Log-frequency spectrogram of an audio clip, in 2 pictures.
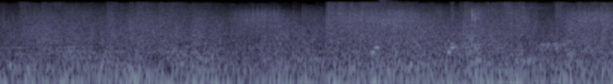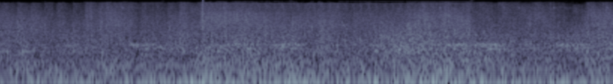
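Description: Laser weapons zap and crackle rapidly.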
